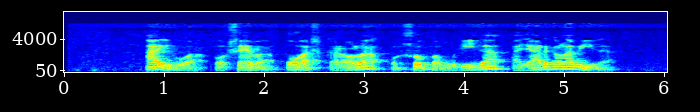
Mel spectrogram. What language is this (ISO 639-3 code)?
cat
